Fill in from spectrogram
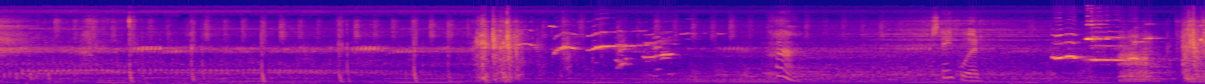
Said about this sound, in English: Squeaky door.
